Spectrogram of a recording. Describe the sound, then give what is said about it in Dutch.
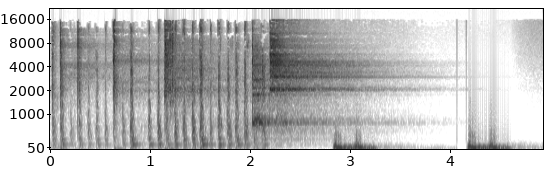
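Deep heartbeat thumps, each a quick double lub-dub, sounding twice with a pause between, following a burst of rapid clicking and a fading ringing tone. “Hoor je dat? Dat is je hart.”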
